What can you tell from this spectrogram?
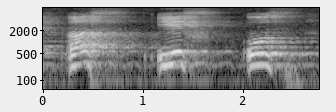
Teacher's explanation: سا، زال، زو کا مخرج زبان کی نوک اور اوپر کے دانتوں کے کنارے سے ادا ہوتا ہے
